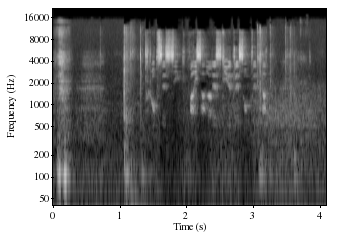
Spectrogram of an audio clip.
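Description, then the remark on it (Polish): Crisp computer mouse and keyboard clicks as someone quickly clicks to start processing a weather sonde signal, an irregular burst of taps, one sharp click first and then a quick cluster of lighter clicks, with a faint voice briefly audible at the start. “W takim razie szybciutko klikam proces.”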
